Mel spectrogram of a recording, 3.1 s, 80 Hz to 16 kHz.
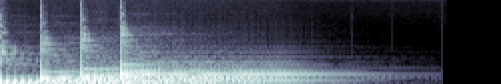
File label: Bb 7th Suspended 2nd down, Bass; Bb7sus2; arpeggiated; JGuitar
